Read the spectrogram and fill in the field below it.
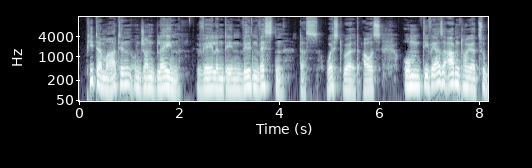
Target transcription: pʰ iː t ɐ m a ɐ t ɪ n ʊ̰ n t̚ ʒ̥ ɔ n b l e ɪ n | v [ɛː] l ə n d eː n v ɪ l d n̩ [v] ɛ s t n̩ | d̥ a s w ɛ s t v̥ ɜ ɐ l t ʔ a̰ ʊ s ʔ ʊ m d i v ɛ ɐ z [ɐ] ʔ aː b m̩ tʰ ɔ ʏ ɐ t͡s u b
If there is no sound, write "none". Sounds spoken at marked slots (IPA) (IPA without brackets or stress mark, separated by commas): ɛː, v, ə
